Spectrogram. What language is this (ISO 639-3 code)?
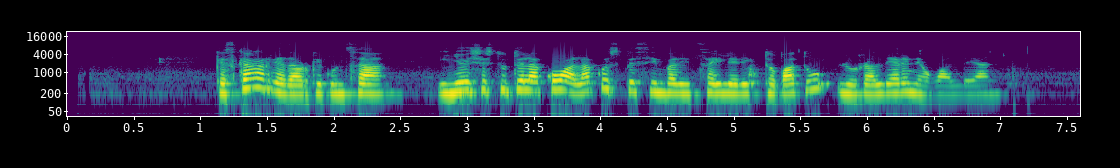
eus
